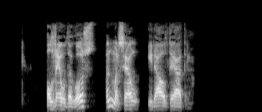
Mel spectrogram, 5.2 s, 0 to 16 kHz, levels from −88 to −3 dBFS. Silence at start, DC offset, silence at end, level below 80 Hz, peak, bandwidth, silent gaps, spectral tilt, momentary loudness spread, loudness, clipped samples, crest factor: 0.95 s; under 0.1%; 1.5 s; -66 dBFS; -2 dBFS; 7.8 kHz; 1.97-2.12 s, 2.82-2.96 s; -2.5 dB/octave; 8 LU; -16 LUFS; under 0.1%; 18 dB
